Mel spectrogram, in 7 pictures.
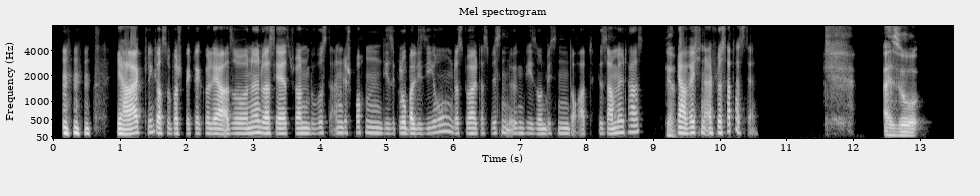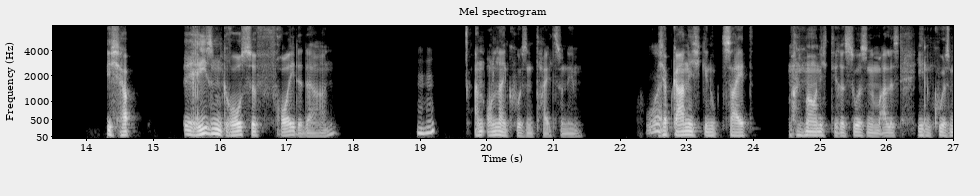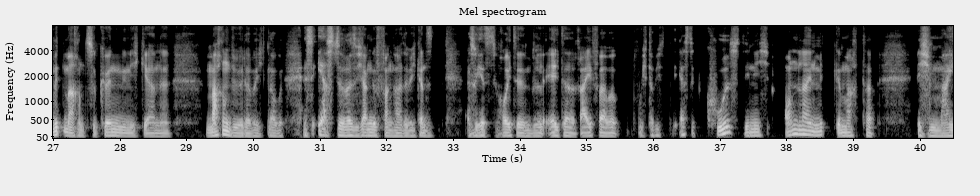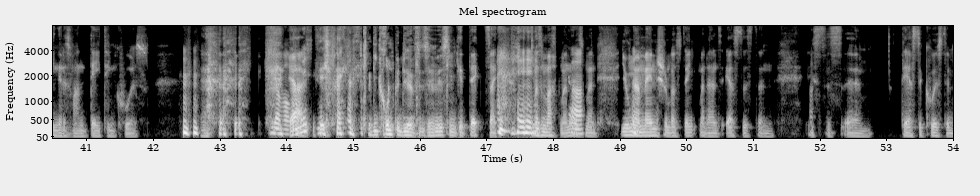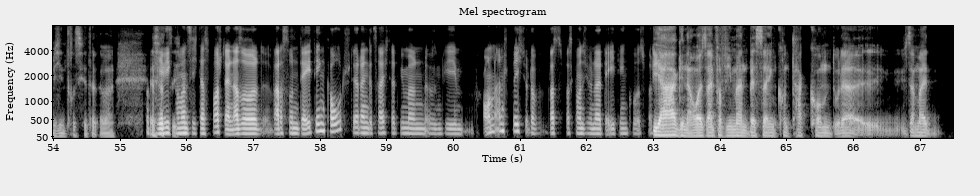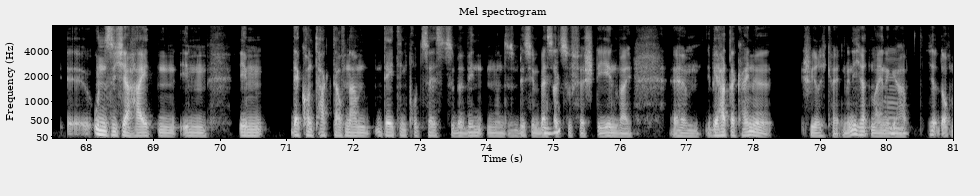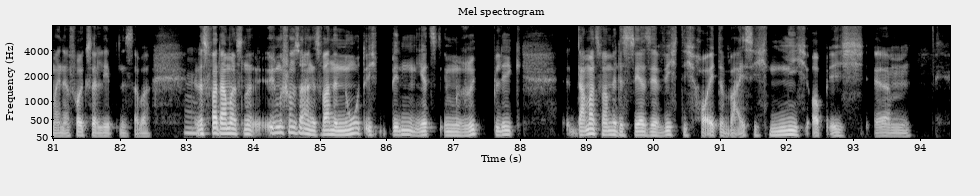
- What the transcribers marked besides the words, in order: chuckle; chuckle; laugh; laughing while speaking: "ich meine, die Grundbedürfnisse müssen gedeckt sein"; chuckle; giggle; chuckle
- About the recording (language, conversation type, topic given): German, podcast, Wie nutzt du Technik fürs lebenslange Lernen?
